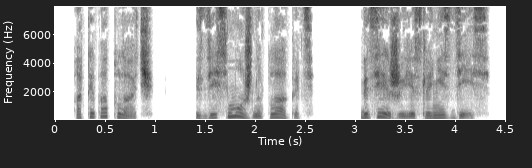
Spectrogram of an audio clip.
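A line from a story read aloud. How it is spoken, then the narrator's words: Whisper in ear. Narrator (Russian): прошептала на ухо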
